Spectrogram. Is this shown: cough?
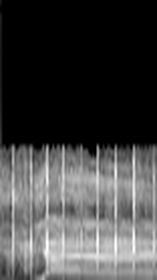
no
